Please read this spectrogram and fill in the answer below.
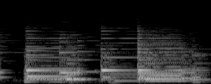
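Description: Piano accompaniment playing a short fill between sung phrases, several chords struck in turn and left to ring.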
